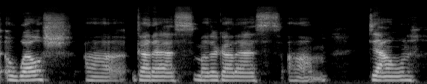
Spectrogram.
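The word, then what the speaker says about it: Dôn: Down, I believe, is the pronunciation, but I'm probably continuing my Welsh mispronunciation theme today.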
